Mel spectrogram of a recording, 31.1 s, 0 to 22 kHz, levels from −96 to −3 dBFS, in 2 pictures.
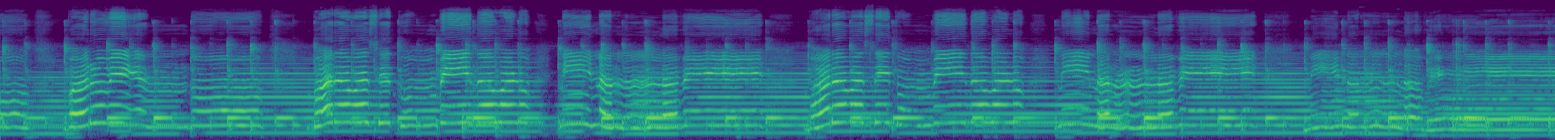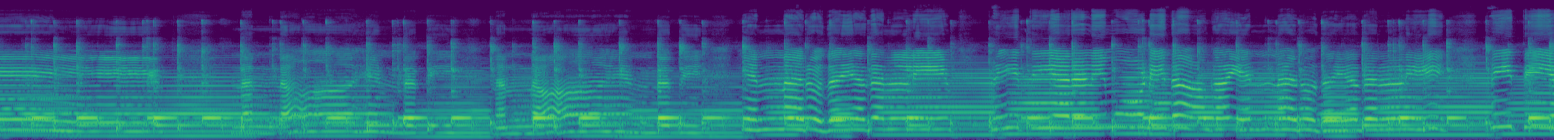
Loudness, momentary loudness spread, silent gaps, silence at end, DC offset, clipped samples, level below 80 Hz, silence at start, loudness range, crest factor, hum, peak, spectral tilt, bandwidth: -25 LUFS; 9 LU; none; 0 s; under 0.1%; under 0.1%; -88 dBFS; 0 s; 5 LU; 18 dB; none; -6 dBFS; -3.5 dB/octave; 17 kHz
